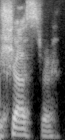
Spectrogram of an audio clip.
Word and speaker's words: shastra: we studying shastra or shastra sh we're studying shastra which is classical commentary and and now the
